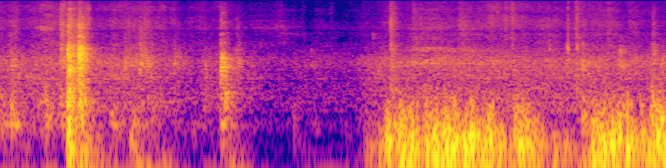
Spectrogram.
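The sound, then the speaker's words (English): Chairs being shifted around as people switch seats: a couple of sharp knocks, then a longer stretch of low scraping and bumping as furniture drags across the floor. No one speaks. “Alright, we'll switch. Chairs.”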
